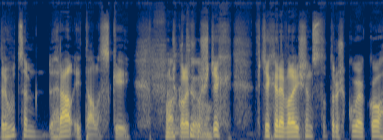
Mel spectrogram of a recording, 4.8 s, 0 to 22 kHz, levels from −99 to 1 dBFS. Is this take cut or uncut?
uncut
